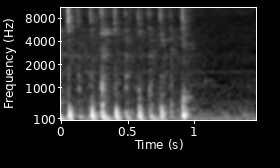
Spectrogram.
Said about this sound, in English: It was like I'm hearing it right now. Hold on. Must be my keyboard. How about this? Can you hear it?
